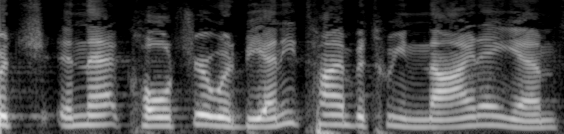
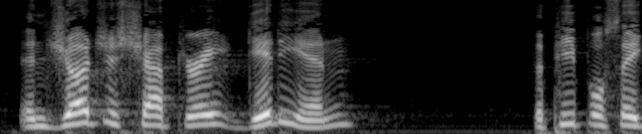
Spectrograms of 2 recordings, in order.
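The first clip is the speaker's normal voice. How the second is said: ordinary delivery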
